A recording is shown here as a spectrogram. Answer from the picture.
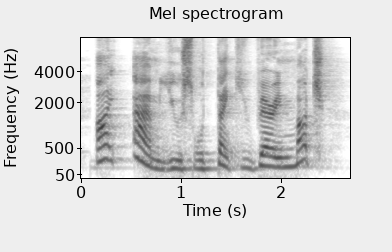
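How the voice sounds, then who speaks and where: A put-on character voice at a moderate pace. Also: man, fairly high pitch for a man. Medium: audio drama. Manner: refined, courteous.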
